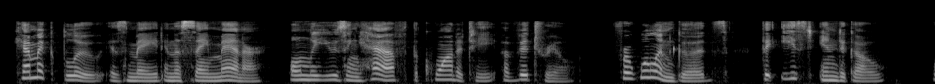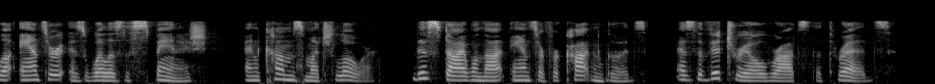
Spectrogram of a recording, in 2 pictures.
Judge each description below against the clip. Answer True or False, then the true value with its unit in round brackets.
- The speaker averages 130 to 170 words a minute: True (150 wpm)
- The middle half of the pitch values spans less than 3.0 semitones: False (4.2 semitones)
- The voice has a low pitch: False (185 Hz)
